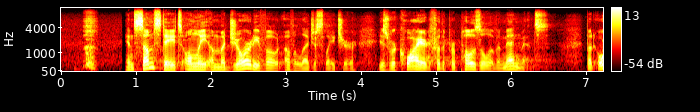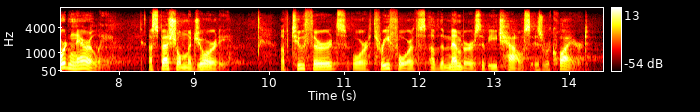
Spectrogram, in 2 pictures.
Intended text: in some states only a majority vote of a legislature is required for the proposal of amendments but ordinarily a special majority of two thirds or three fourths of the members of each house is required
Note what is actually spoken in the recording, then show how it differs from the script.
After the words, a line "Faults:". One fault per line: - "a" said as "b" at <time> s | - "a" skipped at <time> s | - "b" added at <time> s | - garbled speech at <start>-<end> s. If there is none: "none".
in some states only a majority vote of a legislature is required for the proposal of amendments but ordinarily a special majority of two thirds or three fourths of the members of each house is required
Faults:
none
